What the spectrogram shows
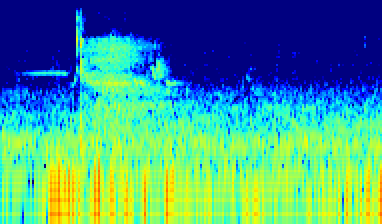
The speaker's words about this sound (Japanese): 川の音っていうのもさらさらといいものでございますね。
